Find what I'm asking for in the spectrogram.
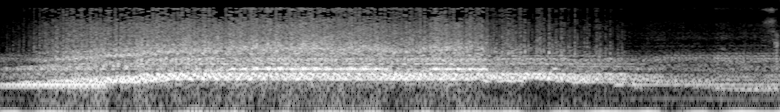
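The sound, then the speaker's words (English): A truck engine runs with a loud, steady, low rumble and a mid-pitched drone that holds nearly constant throughout, easing slightly near the end. “Stop the truck.”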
